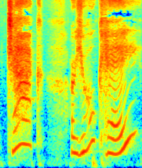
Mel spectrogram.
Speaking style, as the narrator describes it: shouted from the treehouse

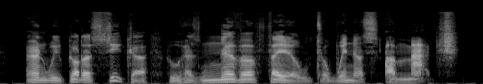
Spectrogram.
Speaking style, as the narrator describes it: Wood rumbled, glaring at Harry with a kind of furious pride

